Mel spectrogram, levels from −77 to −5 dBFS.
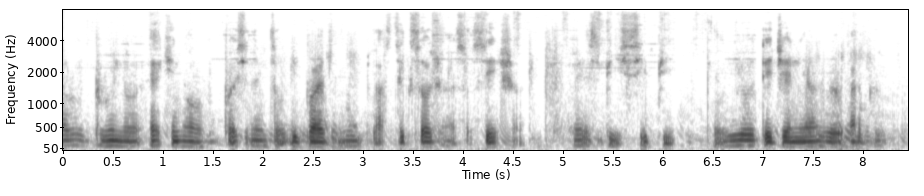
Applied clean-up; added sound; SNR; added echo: neural separator model SepFormer DNS4.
